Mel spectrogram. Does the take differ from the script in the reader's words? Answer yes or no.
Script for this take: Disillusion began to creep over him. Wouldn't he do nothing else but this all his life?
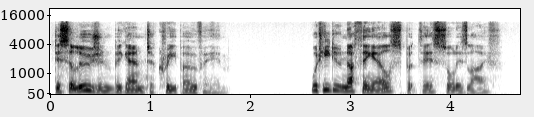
yes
